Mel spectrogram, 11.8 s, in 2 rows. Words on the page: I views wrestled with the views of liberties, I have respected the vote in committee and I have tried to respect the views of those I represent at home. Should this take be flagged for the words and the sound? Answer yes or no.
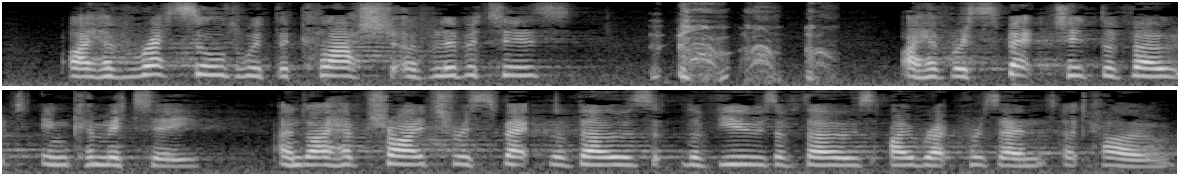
yes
